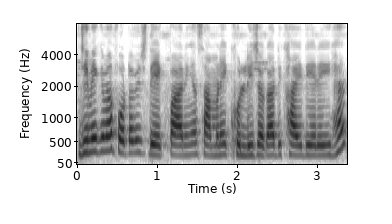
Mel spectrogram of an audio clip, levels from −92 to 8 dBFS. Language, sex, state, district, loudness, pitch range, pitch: Punjabi, female, Delhi, New Delhi, -14 LUFS, 210-255 Hz, 215 Hz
